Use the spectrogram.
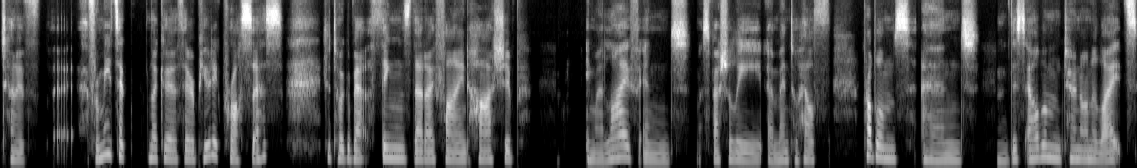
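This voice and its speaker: A woman in her thirties from Taiwan, an English speaker, talking in a soft-spoken, thoughtful way as an interview guest. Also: lowish voice, steady tone, a little slow, smooth, no room sound, clean studio sound. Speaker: singer-songwriter guest. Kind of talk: relaxed interview chat.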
